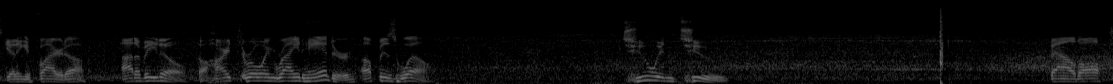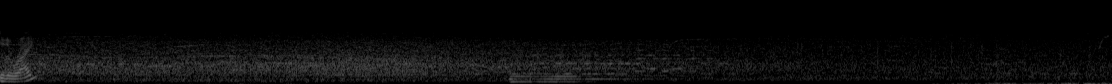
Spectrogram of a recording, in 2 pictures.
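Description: A crowd murmurs and cheers in a large stadium.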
